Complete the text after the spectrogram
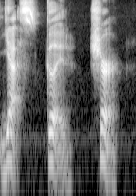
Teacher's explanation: certain exclamations and affirmations such as yes good sure these are similar to the fourth tone in chinese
